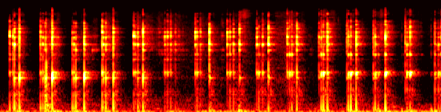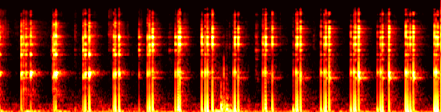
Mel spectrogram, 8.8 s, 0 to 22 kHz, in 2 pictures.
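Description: Fingertips tap rapidly and somewhat unevenly on a solid, flat, square grey ceramic tile held upright, at roughly three taps per second for about nine seconds. Each tap is a short, bright clink with a faint tone near 1.3 kHz and very little ring.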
